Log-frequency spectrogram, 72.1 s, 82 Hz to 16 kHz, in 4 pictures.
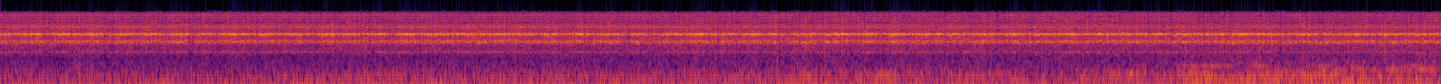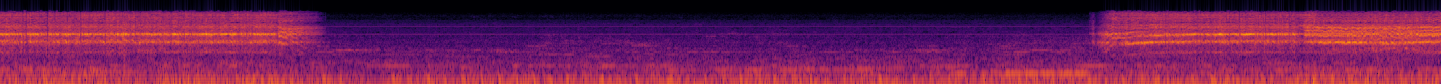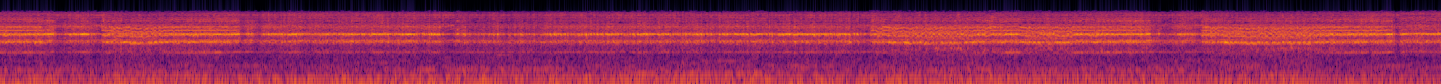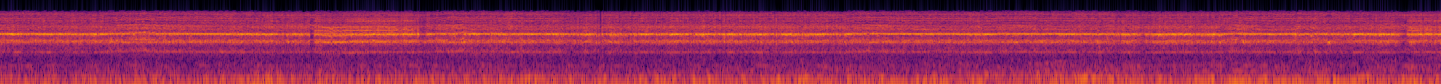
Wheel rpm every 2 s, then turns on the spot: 160, 160, 160, 160, 160, 160, 160, 160, 160, 160, 140, 10, 0, 0, 0, 10, 140, 160, 160, 160, 160, 160, 160, 160, 160, 160, 160, 160, 160, 160, 160, 160, 160, 160, 160, 160.
none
